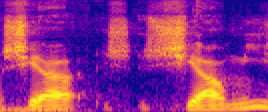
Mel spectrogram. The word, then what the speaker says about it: Xiaomi: Xiaomi, spricht man den, glaube ich, aus, richtigerweise ähm, und Lenovo und ähnliche.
